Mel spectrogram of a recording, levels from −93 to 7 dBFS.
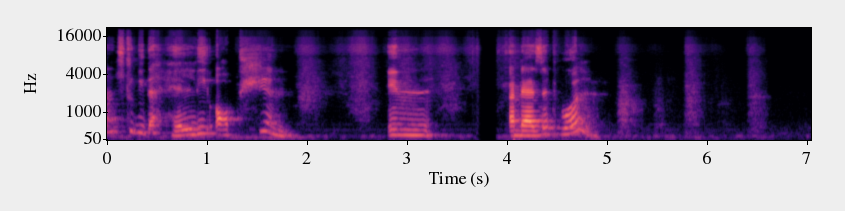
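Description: From 3.69 to 4.13 s the speech suffers repeated packet loss, giving it a robotic sound. Audio kept failing to arrive in time, four times within that short stretch. The receiver filled each gap by stretching out the last sound it had, which covers about 238 ms, more than half the span. Another 80 ms simply drops out, and the longest single gap runs 192 ms. The result is choppy speech with chunks missing.

At 4.40 s a call bitrate drop begins and lasts to the end of the clip. The connection's bandwidth estimate fell, so the encoder cut its rate from 32 kbps to 18 kbps and held the lowest rate for 1.81 s. With fewer bits to spend, the coder represents the signal more coarsely and gives up the top of the spectrum. The speech turns muffled and rough, with a watery texture that persists until the clip ends.

Overlapping that drop, from 4.44 to 5.00 s, comes a jitter buffer slow-down. The receive buffer was short of reserve, so it rebuilt its cushion by repeating single pitch periods and small slices of pauses. 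This adds about 43 ms and plays the passage at 93% speed without changing pitch. Syllables sound slightly drawn out.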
